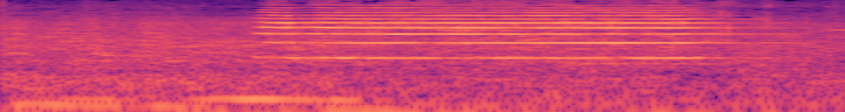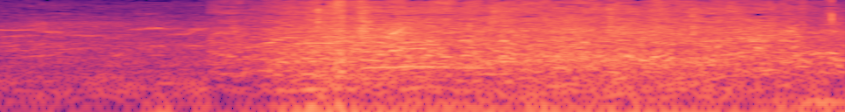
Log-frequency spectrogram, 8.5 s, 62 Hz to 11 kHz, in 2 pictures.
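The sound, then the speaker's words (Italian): A train horn sounds at Varenna railway station on Lake Como on a busy summer morning. It gives a steady, multi-toned blast lasting about two seconds, then fades into a louder, rougher wash of train and platform noise. “Stazione di Varenna, ore 10 del mattino. È sabato, ma potrebbe essere un lunedì qualsiasi d'estate. Gente ovunque, marciapiedi stracolmi, i binari usati come pensiline.”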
